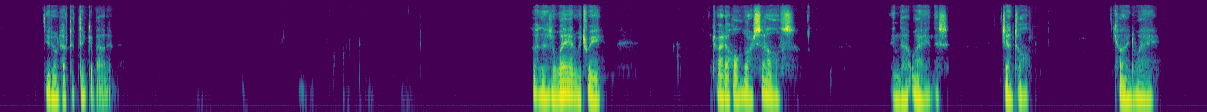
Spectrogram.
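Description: An older man speaks calmly and closely into a microphone, in short bursts with pauses.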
